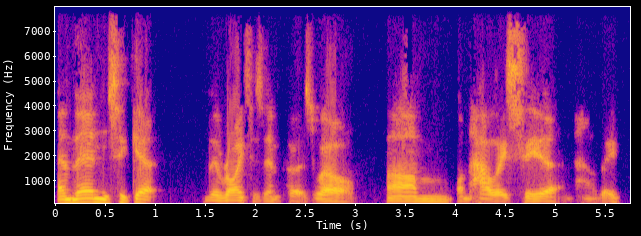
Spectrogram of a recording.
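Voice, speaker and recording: A man answering haltingly and at length as a guest, over muffled online call audio. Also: low voice, fairly even intonation, dry recording. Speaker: actor, interview guest. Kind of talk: casual interview answer.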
